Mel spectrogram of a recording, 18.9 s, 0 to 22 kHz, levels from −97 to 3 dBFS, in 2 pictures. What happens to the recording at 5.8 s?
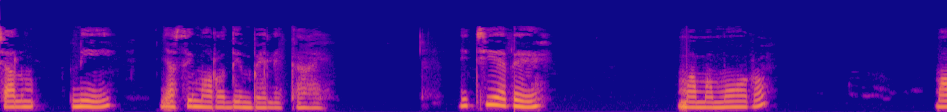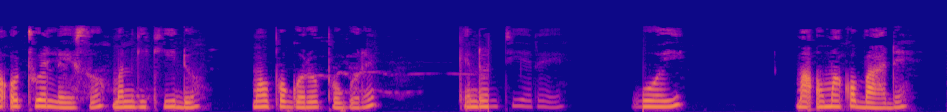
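At 5.8 s the clip is inside a sudden gain jump that runs from 5.14 s to 6.86 s. The speech and its background noise step up together by about 6 dB with no ramp and drop back at 6.86 s, most likely because a digital gain change was applied from one sample to the next.

The same moment carries the MP3 compression present throughout. The watery, swirly texture and the absence of anything above 8.3 kHz fit a bitrate near 24 kbps. This is likely the result of an encoder short of bits zeroing weak frequency lines that flicker between frames, which smears attacks and chirps on s sounds.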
